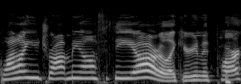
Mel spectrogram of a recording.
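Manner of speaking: complaining, scolding yell. Retelling yelling at him for parking at the hospital: retelling a yell. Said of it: "So I'm like yelling at him".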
